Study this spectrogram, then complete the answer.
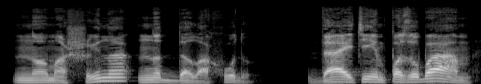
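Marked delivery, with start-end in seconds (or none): none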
